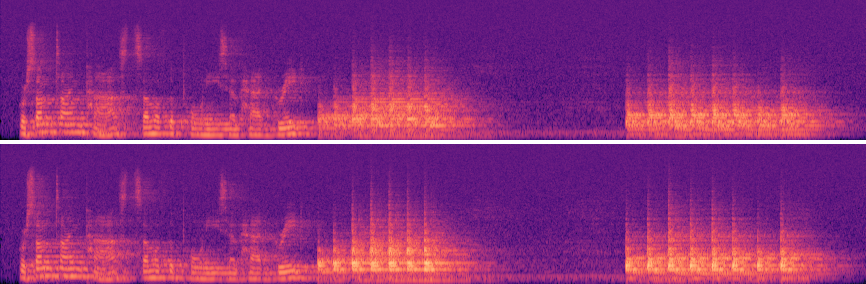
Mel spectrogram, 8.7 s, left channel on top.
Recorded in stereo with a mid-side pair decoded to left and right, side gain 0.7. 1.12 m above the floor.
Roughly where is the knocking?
Ahead right.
